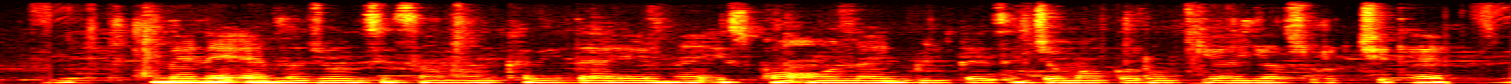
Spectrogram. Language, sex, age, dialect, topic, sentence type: Hindi, female, 25-30, Garhwali, banking, question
